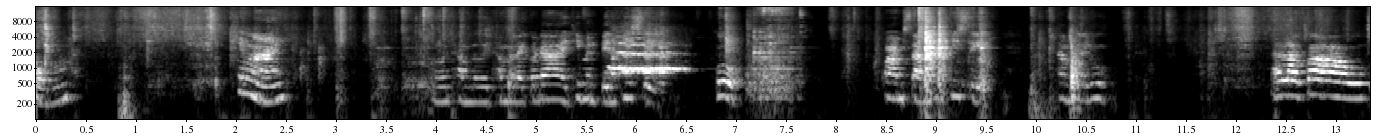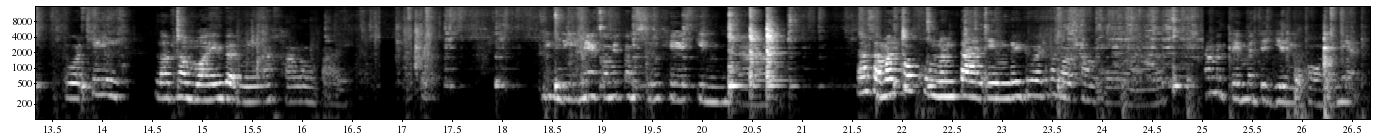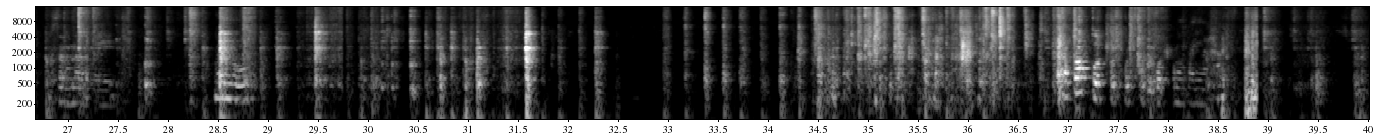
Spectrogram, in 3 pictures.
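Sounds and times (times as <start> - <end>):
wooden spoon scraping a saucepan: 0.0 - 5.0, 11.0 - 32.0, 34.0 - 40.0.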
